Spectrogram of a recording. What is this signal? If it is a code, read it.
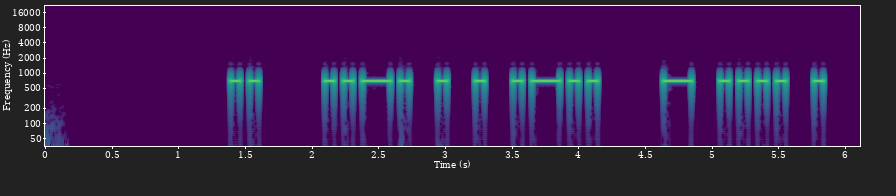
Morse code, heard as a keyed tone, about 17 wpm, 700 Hz. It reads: I FEEL THE
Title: Sentences from Top 1000 Words - Review Part 3 - 17wpm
